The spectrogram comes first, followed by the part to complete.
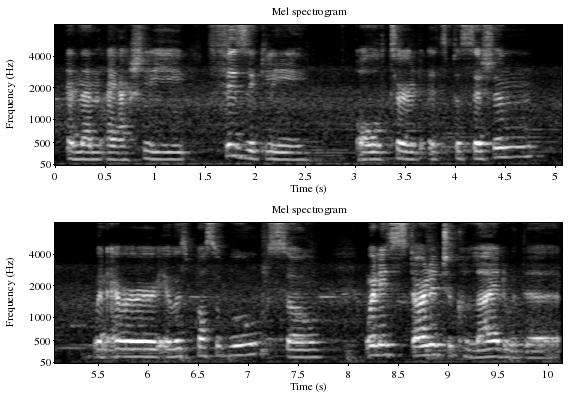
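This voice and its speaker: Speaking at a fairly slow pace with a non-native accent, a woman with a fairly low pitch and ordinary pitch variation is heard amid noticeable background noise and audible room echo. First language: not English. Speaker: plant youtuber. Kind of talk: casual tutorial. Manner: halting, many fillers.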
